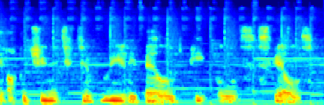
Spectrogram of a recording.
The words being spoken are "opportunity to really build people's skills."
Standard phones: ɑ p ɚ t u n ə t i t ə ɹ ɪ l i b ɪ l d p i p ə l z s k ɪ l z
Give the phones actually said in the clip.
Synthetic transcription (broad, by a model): ɑ p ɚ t u n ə t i t ə ɹ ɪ l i b ɪ l d p i p ə l z s k ɪ l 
